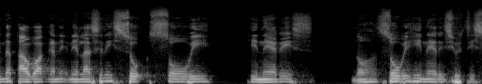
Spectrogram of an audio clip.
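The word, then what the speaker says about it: sui generis: special proceeding ang natawagan nila soe hineris no soe hineris which is spelled as su i su i g e n E risaning to say one of its kind.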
